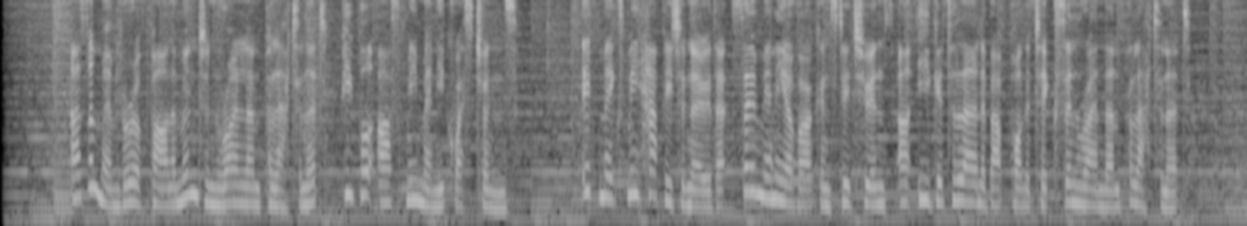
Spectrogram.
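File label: English, documentary; Landtag Rheinlandpfalz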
